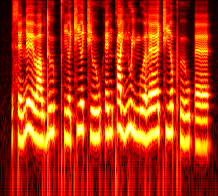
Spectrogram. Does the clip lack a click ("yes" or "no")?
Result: yes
